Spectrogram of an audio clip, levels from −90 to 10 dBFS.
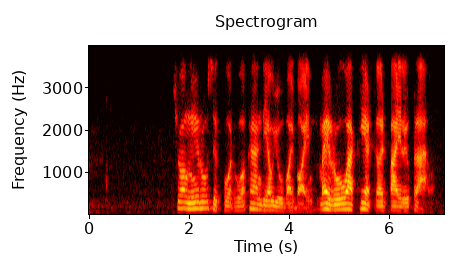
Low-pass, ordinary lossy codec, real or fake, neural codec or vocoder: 3.6 kHz; Opus, 32 kbps; real; none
